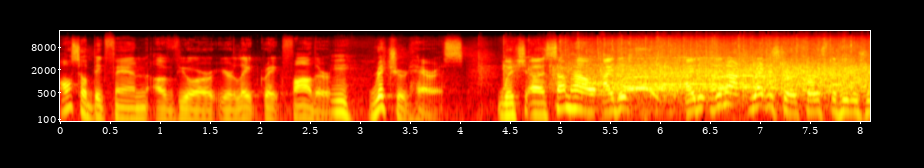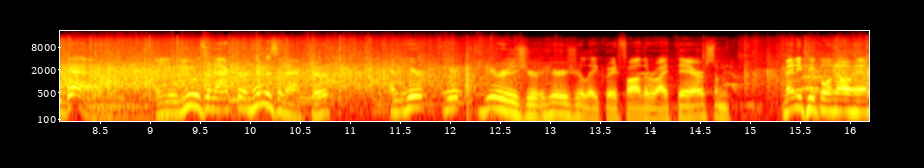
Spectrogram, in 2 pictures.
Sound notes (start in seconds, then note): 6.7 applause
